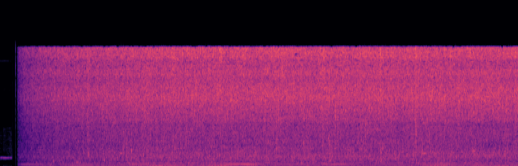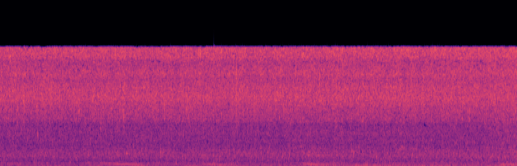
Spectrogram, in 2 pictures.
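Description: Steady rush of flowing water, starting just after the beginning, under a slow, soft melody of low held instrumental notes.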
